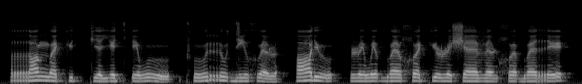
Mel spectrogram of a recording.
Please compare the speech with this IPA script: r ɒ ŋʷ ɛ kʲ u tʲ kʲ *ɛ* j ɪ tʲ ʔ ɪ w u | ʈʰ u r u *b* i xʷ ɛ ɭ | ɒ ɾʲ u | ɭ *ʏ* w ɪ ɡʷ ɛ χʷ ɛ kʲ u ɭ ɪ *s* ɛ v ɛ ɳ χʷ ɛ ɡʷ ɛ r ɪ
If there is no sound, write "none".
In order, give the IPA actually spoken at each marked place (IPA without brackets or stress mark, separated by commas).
ɛ, d, ɪ, ʃ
